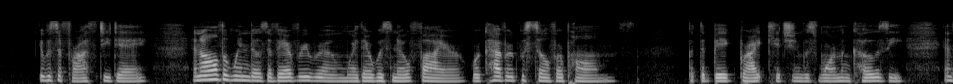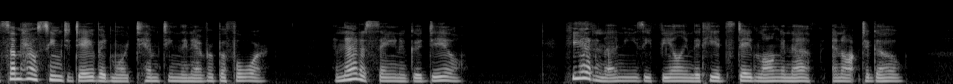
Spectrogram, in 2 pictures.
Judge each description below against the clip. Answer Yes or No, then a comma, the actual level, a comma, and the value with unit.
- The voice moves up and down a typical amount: No, narrow, 2.0 semitones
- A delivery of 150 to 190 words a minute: No, average, 200 wpm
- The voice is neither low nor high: Yes, medium, 160 Hz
